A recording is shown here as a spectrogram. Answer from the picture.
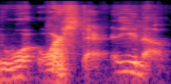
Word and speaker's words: Worcester: So he became successful, put it on the bottle, and the Air was for it's actually Worcester, Worcester.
